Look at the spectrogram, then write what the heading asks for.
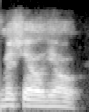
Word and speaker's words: Michelle Yeoh: So yeah, I got the name wrong. It's Michelle Yeoh.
